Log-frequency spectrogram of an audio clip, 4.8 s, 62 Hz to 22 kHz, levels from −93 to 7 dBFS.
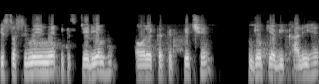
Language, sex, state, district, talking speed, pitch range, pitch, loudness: Hindi, male, Uttar Pradesh, Jyotiba Phule Nagar, 190 wpm, 120-140 Hz, 130 Hz, -17 LUFS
